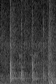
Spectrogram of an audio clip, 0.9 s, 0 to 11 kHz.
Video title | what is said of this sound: Super Cheap F350 + F550 + Insane Carnage! Copart 8-23-22 | it's not solid steel though you can hear it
